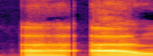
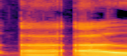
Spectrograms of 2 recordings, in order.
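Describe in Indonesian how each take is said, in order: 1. Bunyi n kabur dan bersengau. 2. Bunyi n kabur dan bersengau.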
